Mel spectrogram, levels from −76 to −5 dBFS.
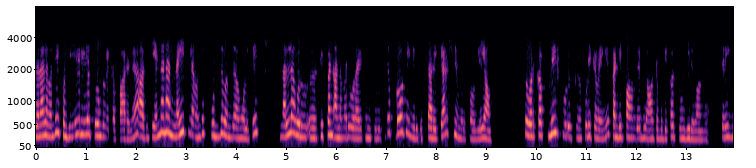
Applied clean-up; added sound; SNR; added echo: none; none; none; none.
